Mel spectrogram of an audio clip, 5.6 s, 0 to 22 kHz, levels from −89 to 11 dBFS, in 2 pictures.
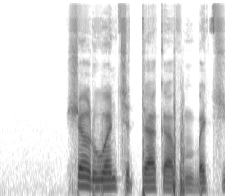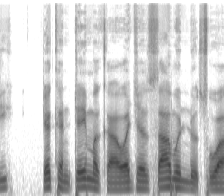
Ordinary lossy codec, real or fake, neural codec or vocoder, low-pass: none; real; none; none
